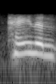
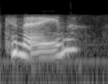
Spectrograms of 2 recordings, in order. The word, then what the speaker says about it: Canaan: Everybody calls it Canaan Valley because in the Bible it's pronounced Canaan.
